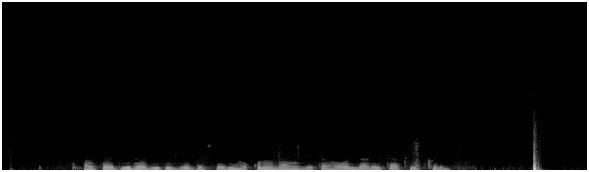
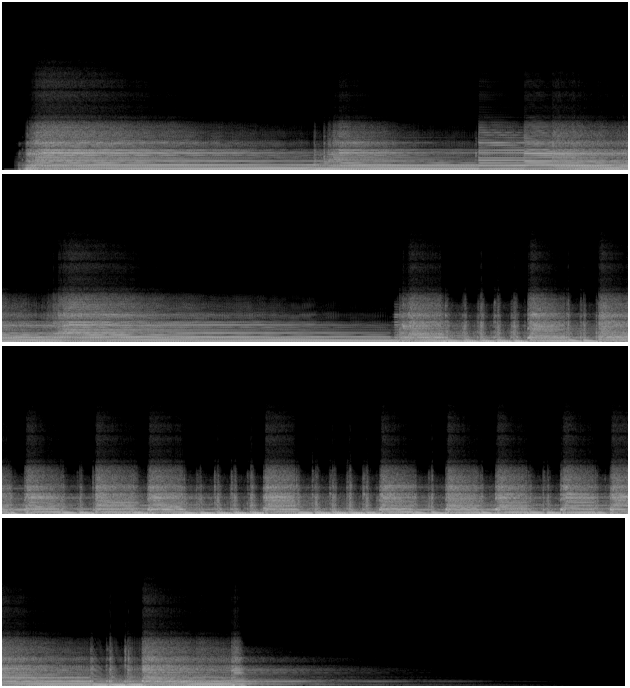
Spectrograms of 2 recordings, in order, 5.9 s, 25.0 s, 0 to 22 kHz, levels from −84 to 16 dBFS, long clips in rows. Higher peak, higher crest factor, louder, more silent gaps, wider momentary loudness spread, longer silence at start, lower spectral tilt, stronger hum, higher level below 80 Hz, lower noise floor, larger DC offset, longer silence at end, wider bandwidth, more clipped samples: first, 0 dBFS vs -8 dBFS; first, 26 dB vs 12 dB; second, -26 LUFS vs -21 LUFS; neither; first, 16 LU vs 3 LU; first, 0.8 s vs 0.15 s; first, -12.5 dB/octave vs -7 dB/octave; neither; first, -44 dBFS vs -56 dBFS; second, -72 dBFS vs -84 dBFS; neither; second, 0.5 s vs 3 s; second, 3.7 kHz vs 6.8 kHz; neither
